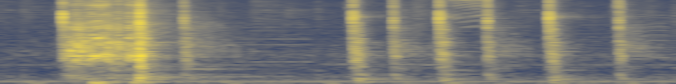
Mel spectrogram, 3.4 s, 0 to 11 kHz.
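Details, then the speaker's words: 1988 Honda VF750 Super Magna after draining the tank and carburetors, fresh gas and a charged battery: the starter gives a few sharp halting clunks instead of spinning; owner suspects locked pistons or a piston ring; hydrolocked engine. "sound good right so it just sounded like one of these Pistons or maybe all of them just locked up"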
